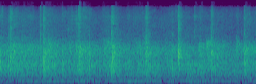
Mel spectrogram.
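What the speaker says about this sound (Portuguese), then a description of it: "a qual nós saudamos também com uma salva de palmas" A church congregation at a Sunday Mass applauds steadily with many hands clapping, moderately distant and even in intensity.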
